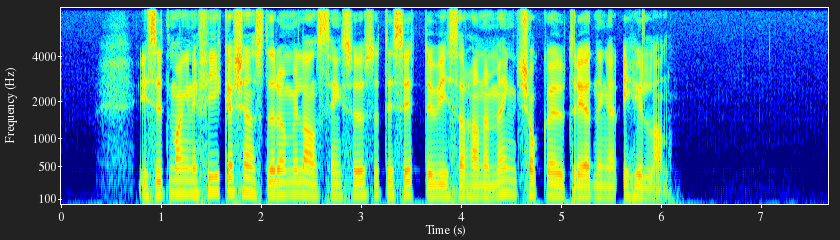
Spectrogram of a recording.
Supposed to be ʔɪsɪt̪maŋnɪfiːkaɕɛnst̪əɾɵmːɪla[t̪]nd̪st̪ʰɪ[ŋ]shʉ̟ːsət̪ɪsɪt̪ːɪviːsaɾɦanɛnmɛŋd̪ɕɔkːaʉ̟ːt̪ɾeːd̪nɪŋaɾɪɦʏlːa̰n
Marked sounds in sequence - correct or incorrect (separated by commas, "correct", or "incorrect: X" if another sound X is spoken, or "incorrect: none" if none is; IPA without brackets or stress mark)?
incorrect: none, correct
